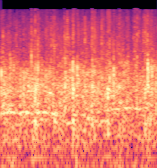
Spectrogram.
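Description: A sustained burst of audience applause, dense and steady clapping from many hands filling the whole moment at a fairly close, even level with no one speaking over it.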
